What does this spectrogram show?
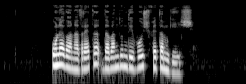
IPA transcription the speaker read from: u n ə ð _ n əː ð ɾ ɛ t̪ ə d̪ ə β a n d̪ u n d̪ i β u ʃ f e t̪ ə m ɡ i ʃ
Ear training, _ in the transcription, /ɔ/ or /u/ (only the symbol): ɔ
